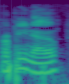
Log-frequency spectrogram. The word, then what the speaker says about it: Rapinoe: So, Megan Rapinoe, is that how you say her name? – Rapinoe.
